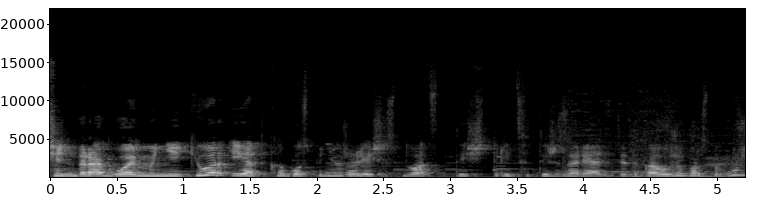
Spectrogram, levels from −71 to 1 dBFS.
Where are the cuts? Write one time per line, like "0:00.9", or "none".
none

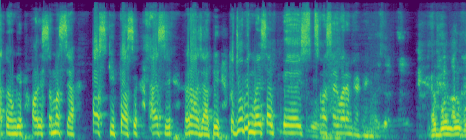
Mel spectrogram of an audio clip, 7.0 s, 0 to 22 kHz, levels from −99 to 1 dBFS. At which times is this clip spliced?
0:03.7

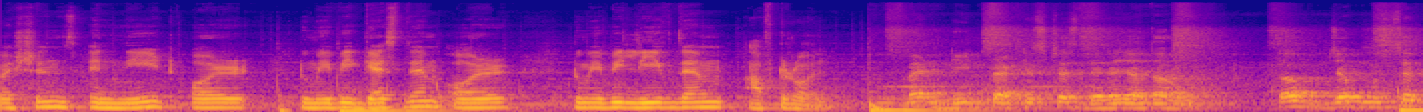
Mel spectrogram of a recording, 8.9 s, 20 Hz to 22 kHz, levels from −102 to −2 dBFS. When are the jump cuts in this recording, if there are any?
0:05.3

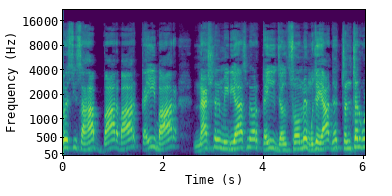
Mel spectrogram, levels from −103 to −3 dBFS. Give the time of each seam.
none

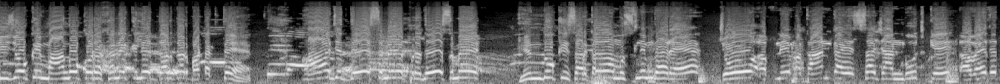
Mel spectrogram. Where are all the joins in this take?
0:06.0

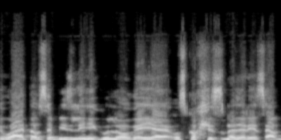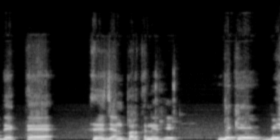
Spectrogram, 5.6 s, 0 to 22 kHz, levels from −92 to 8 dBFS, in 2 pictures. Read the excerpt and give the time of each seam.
none

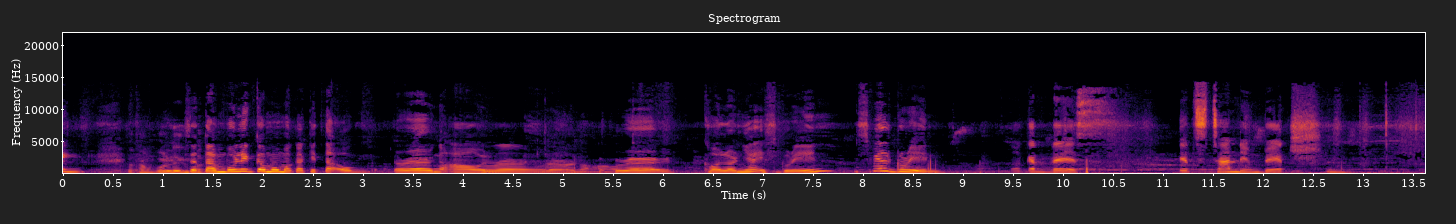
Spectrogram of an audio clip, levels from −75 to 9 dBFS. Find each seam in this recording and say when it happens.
0:09.1

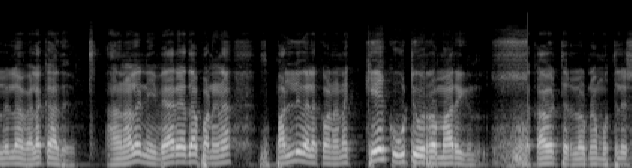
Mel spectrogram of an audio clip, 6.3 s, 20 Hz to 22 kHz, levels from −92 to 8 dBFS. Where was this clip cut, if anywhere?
0:05.3

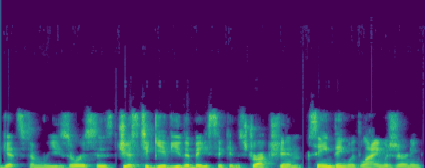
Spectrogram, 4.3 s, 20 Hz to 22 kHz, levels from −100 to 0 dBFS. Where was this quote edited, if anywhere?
0:01.1
0:03.0

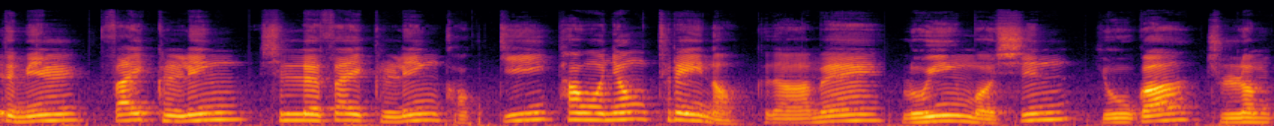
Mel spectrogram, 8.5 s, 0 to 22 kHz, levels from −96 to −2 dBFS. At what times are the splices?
none

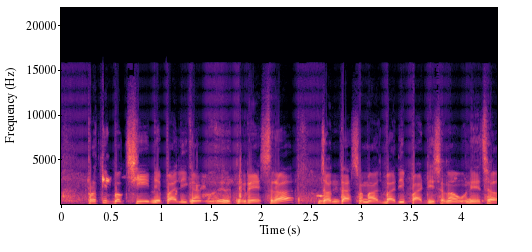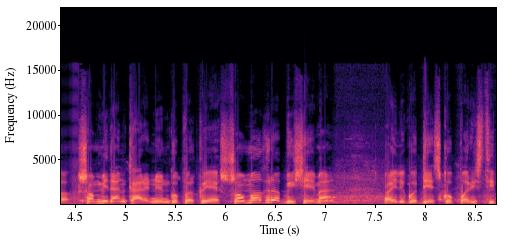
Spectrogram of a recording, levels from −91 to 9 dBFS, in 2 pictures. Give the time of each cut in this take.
0:04.5

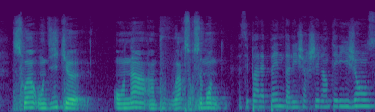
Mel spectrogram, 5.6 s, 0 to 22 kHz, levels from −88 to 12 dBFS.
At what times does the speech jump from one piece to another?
0:03.5

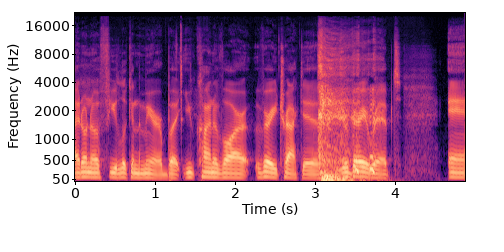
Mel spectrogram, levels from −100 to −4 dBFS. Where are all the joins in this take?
none

